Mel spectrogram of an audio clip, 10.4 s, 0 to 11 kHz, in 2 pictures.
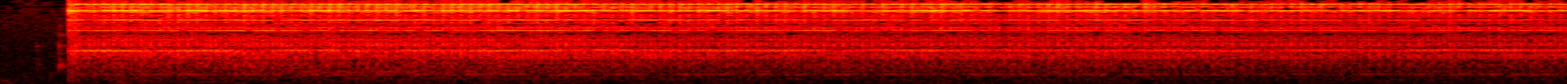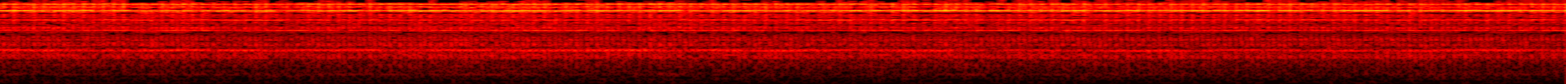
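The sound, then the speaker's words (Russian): A mechanical alarm clock with two bells, set for seven, on a walnut side table beside a sofa bed, rings continuously with a loud, shrill metallic clatter for about ten seconds, with no pause. “Установленный на 7 будильник с 2 колокольчиками.”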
